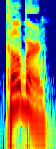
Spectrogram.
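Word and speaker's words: Cockburn: c kb u RN and how do you pronounce that Coburn I know Alec Alexander Coburn yes what's this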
